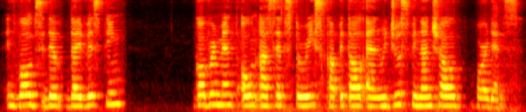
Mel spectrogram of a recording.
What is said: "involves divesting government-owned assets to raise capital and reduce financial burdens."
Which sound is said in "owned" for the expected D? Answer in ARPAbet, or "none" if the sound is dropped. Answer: none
